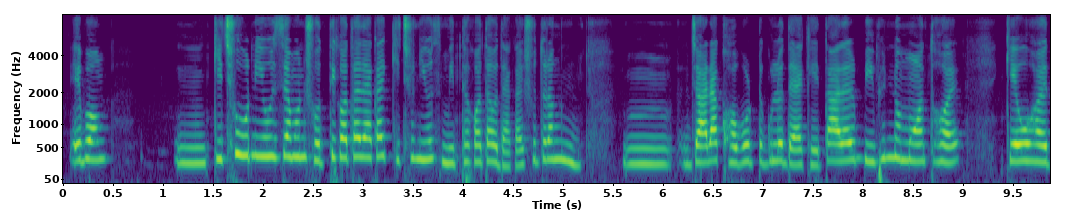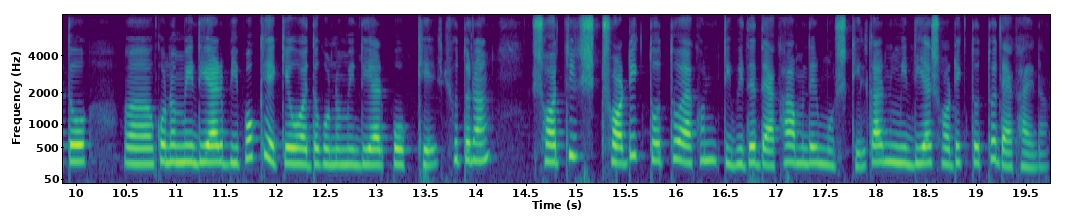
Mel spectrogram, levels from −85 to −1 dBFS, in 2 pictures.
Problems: background sounds at intervals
